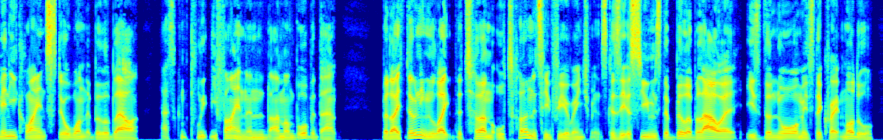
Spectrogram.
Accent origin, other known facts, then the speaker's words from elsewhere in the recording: England, United Kingdom; accent: British; now in California, United States; I grew up in England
